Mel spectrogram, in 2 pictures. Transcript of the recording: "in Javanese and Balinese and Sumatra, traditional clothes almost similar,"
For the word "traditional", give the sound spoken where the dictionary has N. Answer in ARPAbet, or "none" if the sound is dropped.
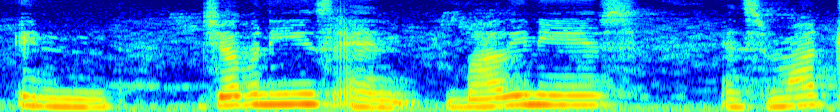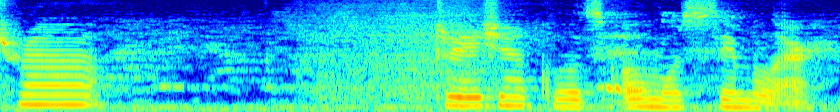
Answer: none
